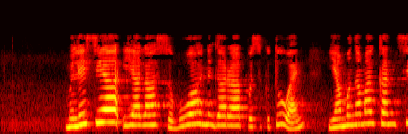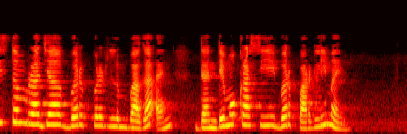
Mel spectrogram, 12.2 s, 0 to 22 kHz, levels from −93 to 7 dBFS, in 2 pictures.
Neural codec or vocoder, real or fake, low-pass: none; real; 7.2 kHz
